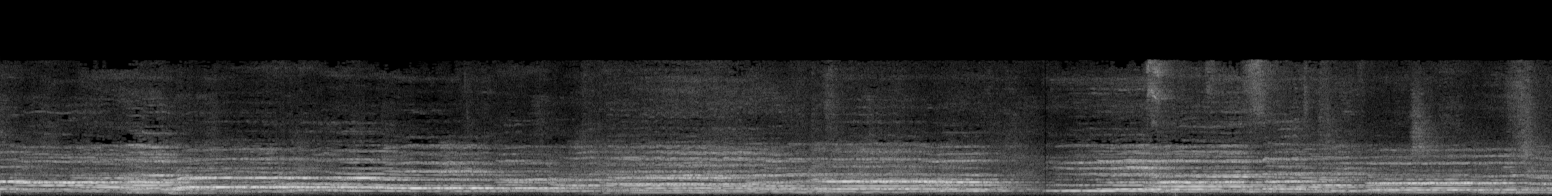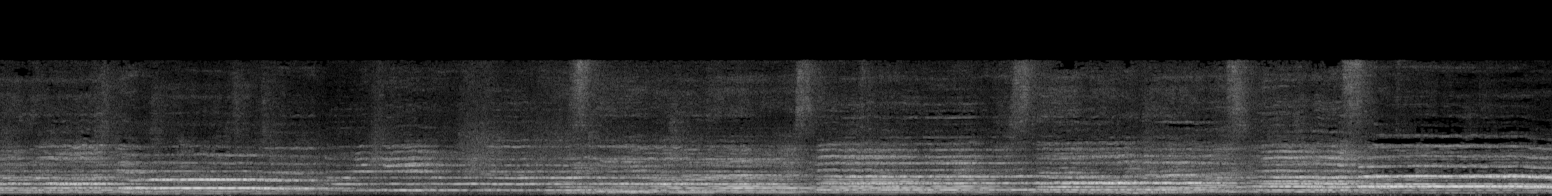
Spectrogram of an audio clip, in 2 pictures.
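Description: A small group of women singing a cappella in harmony, holding sustained notes, with a brief pause between phrases about ten seconds in.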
